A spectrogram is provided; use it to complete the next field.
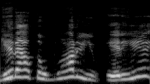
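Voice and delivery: play-acted, high-pitched, frustrated shouting. Describing rewatching Jaws, retelling screaming at the TV. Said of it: "I'm still screaming at the TV going".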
